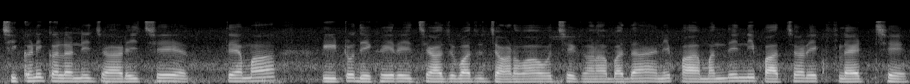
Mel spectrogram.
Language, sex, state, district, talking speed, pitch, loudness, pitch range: Gujarati, male, Gujarat, Gandhinagar, 145 wpm, 140 Hz, -18 LUFS, 130-145 Hz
